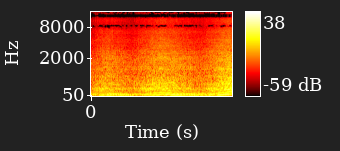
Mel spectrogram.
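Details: Flood-damaged Honda Winner 150 after engine rebuild: revving climbs smoothly from a low burble to a firmer, higher note with no knocks or misses, pulling slightly lightly after the restoration. Healthy after repair.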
